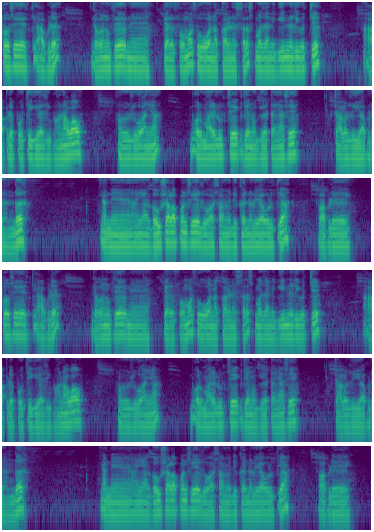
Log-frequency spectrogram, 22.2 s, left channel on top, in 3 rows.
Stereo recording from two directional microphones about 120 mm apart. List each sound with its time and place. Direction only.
0.0 s speech: 20° left (ahead or behind)
16.7 s speech: 20° left (ahead or behind)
